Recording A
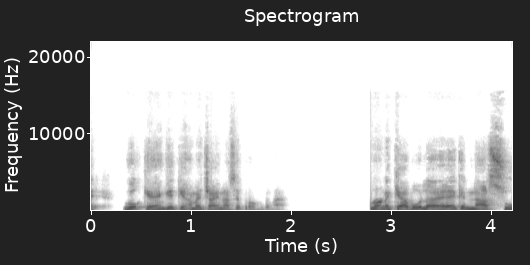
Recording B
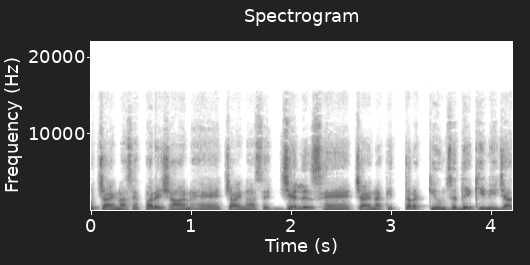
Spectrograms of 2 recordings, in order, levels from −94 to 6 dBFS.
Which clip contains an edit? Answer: A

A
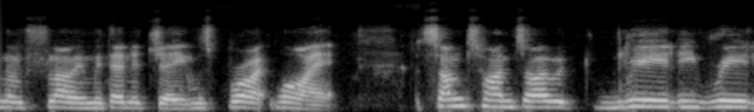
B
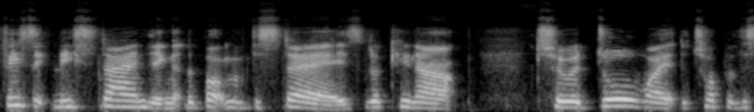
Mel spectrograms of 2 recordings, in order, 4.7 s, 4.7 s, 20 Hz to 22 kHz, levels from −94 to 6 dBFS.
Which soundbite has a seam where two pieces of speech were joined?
A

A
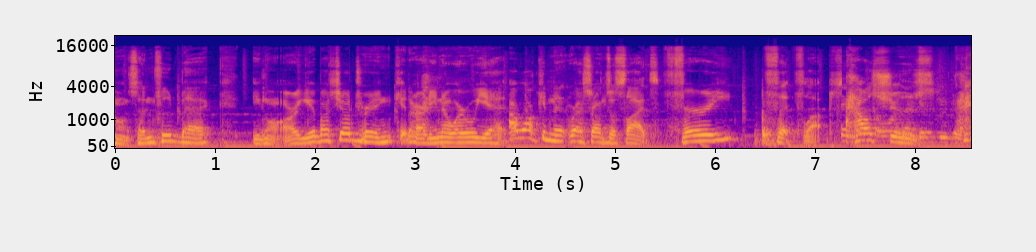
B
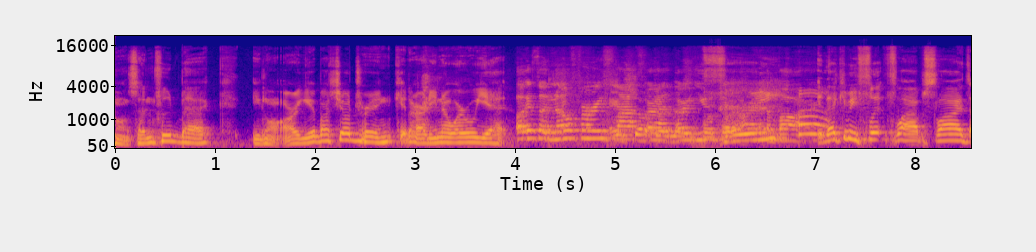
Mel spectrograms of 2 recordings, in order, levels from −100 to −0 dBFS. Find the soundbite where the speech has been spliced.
A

